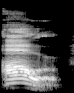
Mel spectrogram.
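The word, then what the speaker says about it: hour: Same thing. H silence. Our. Again with A. The pronunciation begins with A.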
